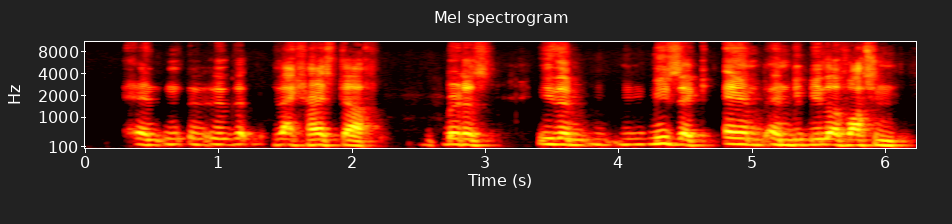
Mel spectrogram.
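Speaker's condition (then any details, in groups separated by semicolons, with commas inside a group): Down syndrome; congenital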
